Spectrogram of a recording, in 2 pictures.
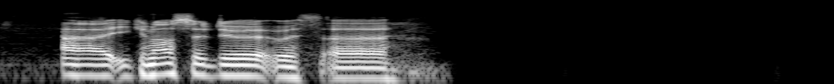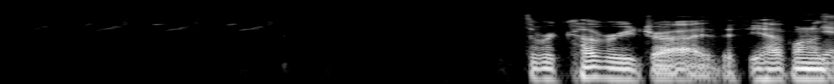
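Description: A young man talks casually into a close microphone, with pauses.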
